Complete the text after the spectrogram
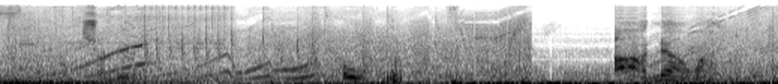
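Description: Laser blasts zap and whine with sliding electronic tones.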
